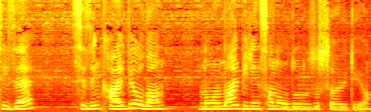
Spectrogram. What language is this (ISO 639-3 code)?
tur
